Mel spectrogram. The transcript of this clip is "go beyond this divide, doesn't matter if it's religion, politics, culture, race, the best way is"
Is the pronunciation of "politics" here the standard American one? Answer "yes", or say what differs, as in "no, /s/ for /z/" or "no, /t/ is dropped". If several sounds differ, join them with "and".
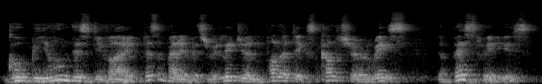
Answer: yes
